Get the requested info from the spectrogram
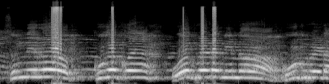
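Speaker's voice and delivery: loud, high shout to hush him; forceful acted rebuke; acted scolding. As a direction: play the crowd yelling for silence. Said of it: "ಗದರಿಸ್ತಾ ಇದ್ದಾರೆ".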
